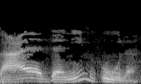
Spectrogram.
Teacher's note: اللوحة الثالثة وجه المقارنة اللي أنا عقدته من شوية، إن أنا بقول إن لفظ عادن الناحية اليمين لفظ عادن انتهى التنوين، والتنوين نون ساكنة فده يبقى ساكن أولاني، الأولى فيها لم ساكنة فده يبقى ساكن تاني، ولما تلتقى التنوين جه التنوين جنب اللام يسمى بالتقاء الساكنين، فبيحرك الساكن الأول بالكسر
